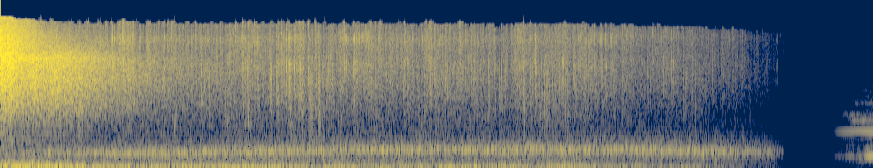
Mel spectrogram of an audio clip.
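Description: Cinematic boom sound effect in a TV promo: a sudden loud hit, then a long noisy tail with a deep rumble that slowly fades over about seven seconds and cuts off abruptly.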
